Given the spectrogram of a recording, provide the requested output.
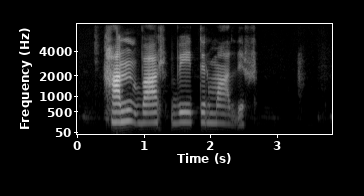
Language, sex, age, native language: Icelandic, female, 18-19, Polish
